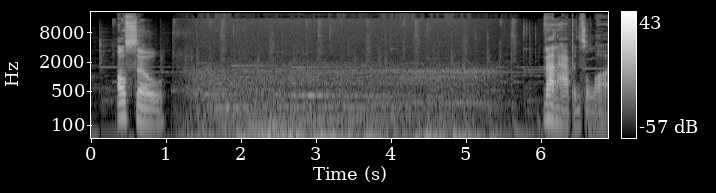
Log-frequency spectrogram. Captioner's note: sound of truck passing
